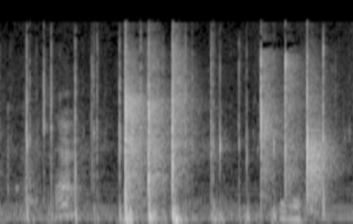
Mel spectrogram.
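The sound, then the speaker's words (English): People trying to clap with one hand, producing a scattered series of soft, sharp taps and slaps at uneven intervals while voices talk over them. “So a little Actually, section of the podcast there where we all try to do half a clap.”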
